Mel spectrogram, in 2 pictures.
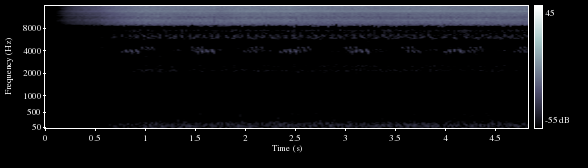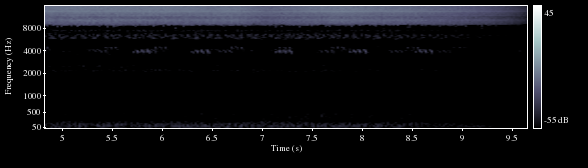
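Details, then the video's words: A round-tipped conehead (Neoconocephalus retusus), the most common conehead in the Illinois Midwest, gives a continuous, very high buzzing song without breaks. "The roundtipped cone head is the most common of the cone heads and has a continuous buzzing call."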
